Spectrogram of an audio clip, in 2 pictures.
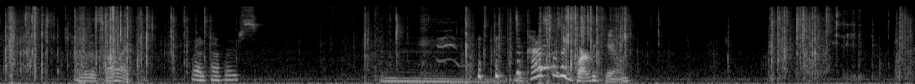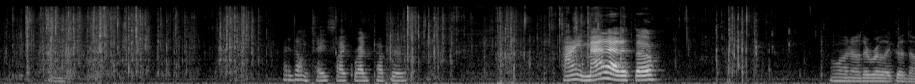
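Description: A snack bag crinkles.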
